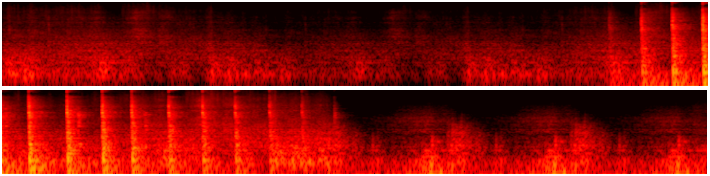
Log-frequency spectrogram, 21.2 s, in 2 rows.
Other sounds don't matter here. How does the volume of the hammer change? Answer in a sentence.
The loudness of the hammer goes down.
